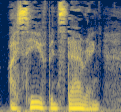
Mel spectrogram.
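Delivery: ordinary delivery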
